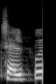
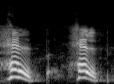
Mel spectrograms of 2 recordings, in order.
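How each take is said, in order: First: "ചെൽപ്പ്" said with a CH sound in place of H; wrong initial sound. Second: "ഹെൽപ്പ്" said slowly with a breath H at the start; correct H sound. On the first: Teacher shows learners how not to read help, "ചെൽപ്പ്" with initial CH. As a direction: misread the H as CH: "ചെൽപ്പ്". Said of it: "ചെൽപ്പ് എന്നല്ല പറയുക". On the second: Teacher models help for learners, slow "ഹെൽപ്പ്" with initial H. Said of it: "എന്താണ് പറയുക?". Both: Shown as a demonstration.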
